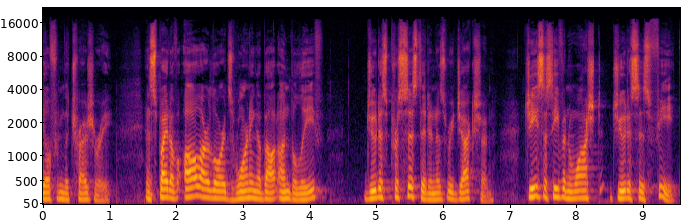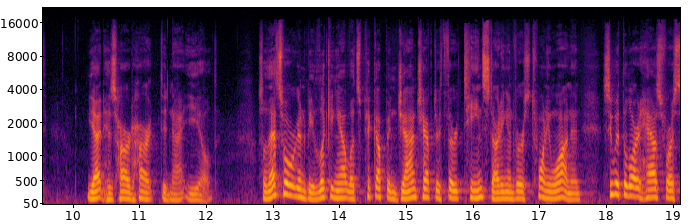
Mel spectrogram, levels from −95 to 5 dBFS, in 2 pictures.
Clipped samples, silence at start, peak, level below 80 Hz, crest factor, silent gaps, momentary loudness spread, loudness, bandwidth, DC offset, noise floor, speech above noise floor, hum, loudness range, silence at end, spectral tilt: under 0.1%; 0 s; 0 dBFS; -58 dBFS; 18 dB; none; 11 LU; -18 LUFS; 16.5 kHz; under 0.1%; -58 dBFS; 40 dB; none; 4 LU; 0 s; -5.5 dB/octave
